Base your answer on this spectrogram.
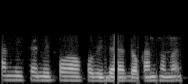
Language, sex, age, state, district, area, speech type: Assamese, female, 18-30, Assam, Goalpara, rural, conversation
